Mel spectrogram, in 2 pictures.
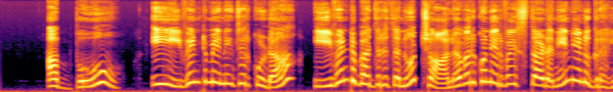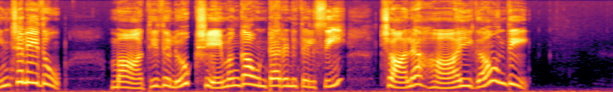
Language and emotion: Telugu, surprised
